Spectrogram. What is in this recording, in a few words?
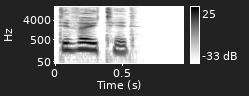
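"devoted", British English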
